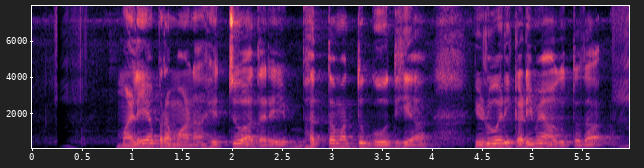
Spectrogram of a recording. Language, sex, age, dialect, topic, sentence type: Kannada, male, 41-45, Coastal/Dakshin, agriculture, question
